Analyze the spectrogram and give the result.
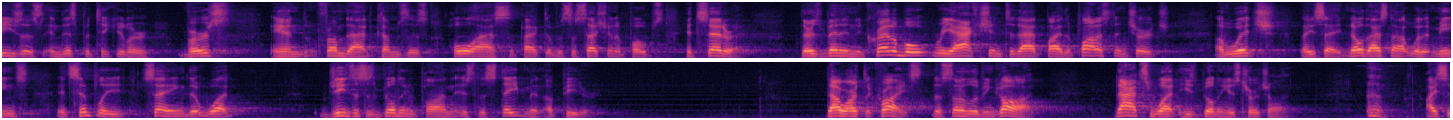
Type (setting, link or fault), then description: setting, large echoing room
